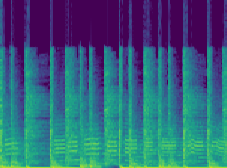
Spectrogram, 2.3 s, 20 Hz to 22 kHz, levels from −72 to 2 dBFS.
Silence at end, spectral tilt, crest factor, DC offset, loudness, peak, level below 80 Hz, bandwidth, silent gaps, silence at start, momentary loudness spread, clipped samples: 0 s; -3.5 dB/octave; 6 dB; under 0.1%; -8 LUFS; 0 dBFS; -8 dBFS; 16.5 kHz; none; 0 s; 2 LU; 0.9%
